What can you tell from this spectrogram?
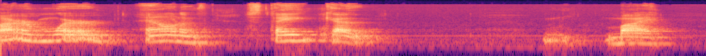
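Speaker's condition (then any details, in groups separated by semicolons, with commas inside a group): Cerebral palsy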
